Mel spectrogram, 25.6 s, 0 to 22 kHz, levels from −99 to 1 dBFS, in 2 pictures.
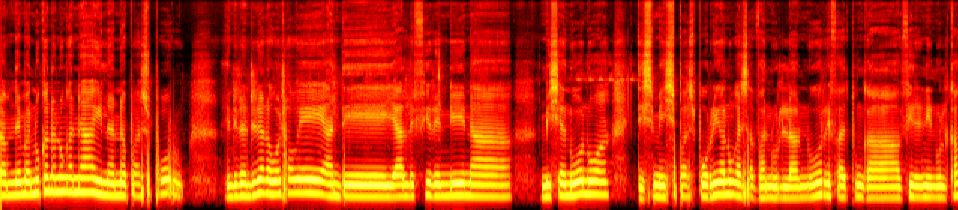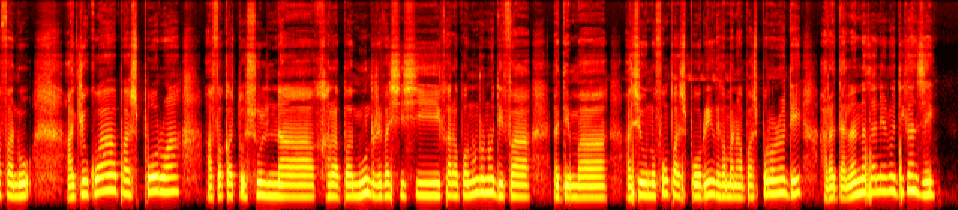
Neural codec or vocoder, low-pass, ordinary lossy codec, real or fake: none; none; none; real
